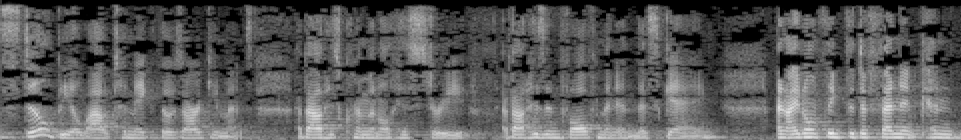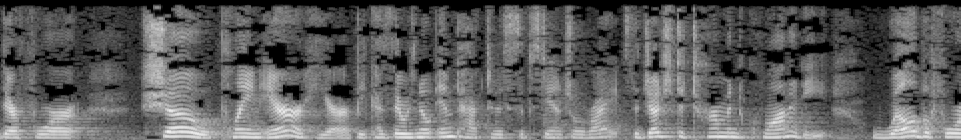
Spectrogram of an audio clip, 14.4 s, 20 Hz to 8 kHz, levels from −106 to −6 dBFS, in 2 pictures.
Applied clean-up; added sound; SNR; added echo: none; none; none; none.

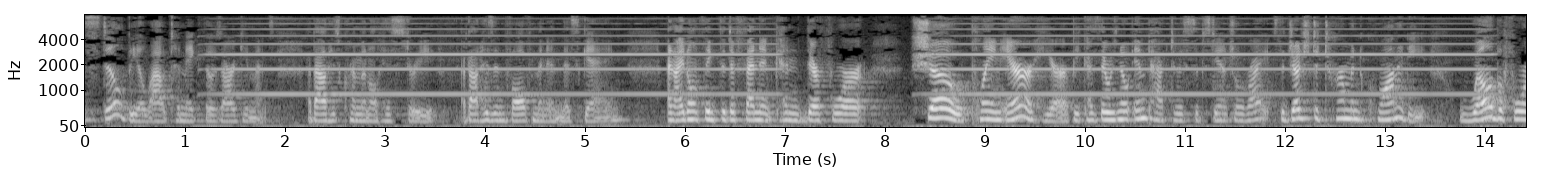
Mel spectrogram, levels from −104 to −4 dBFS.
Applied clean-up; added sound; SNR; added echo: none; Bowed string instrument; 6 dB; none.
